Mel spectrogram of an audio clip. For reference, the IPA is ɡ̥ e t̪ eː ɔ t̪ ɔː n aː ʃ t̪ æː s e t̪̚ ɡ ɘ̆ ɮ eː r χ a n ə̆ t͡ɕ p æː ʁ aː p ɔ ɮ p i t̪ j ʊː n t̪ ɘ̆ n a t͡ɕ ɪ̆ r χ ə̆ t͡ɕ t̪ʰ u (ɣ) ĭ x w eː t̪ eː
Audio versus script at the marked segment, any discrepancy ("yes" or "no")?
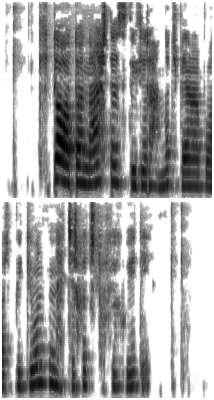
yes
